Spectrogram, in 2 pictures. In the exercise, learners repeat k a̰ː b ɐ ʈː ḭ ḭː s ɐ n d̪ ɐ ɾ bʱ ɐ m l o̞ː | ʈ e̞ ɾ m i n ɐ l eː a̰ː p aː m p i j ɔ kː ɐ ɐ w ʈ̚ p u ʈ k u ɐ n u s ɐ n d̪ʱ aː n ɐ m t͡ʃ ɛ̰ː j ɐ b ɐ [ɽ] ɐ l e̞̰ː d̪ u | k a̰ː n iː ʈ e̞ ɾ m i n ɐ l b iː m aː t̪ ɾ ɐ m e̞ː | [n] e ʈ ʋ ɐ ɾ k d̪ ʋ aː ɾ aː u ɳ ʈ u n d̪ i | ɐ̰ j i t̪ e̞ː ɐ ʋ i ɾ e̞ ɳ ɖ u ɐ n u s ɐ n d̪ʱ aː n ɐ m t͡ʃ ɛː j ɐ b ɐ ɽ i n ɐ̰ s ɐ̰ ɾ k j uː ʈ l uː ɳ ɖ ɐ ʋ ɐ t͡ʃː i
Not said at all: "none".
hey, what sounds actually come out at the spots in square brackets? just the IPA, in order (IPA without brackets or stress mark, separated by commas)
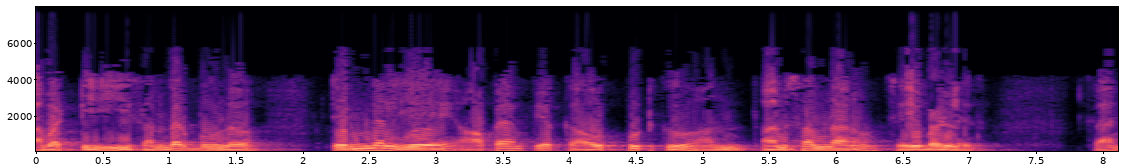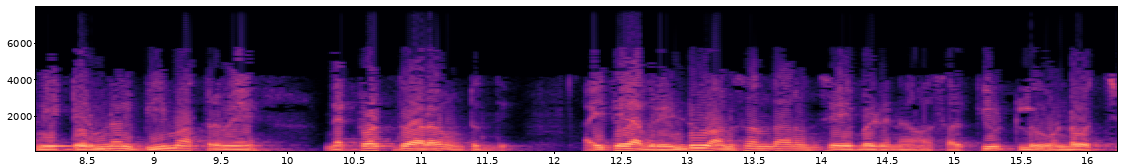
ɽ, n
